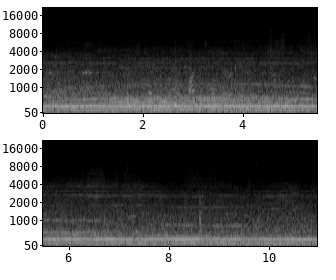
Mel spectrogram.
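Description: A steady mechanical drone from a running engine or generator, holding one low pitch without rising or falling, with faint voices in the background.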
